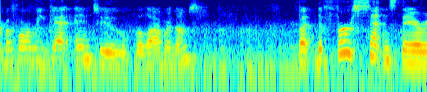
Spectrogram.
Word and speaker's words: logarithm: we're really looking at logarithms. I capitalized the A because there's a syllable there, logarithm. I don't pronounce it as well as I should, but I'll emphasize it there.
